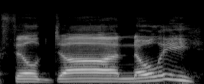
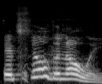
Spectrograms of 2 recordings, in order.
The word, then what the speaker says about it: Phil Donnelly: There's a new guy in the bottom corner, Phil Donnelly. Yeah, it rhymes with cannoli. Right. Phil, it's Phil Donnelly. He works at construction. Cannoli. Hey, it's Donnelly.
